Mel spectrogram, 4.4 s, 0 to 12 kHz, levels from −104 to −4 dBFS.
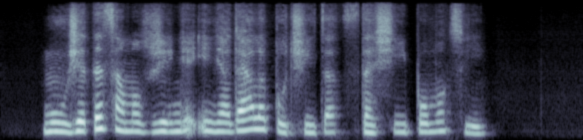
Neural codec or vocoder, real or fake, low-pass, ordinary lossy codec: codec, 16 kHz in and 24 kHz out, 0.9 kbps, LongCat-Audio-Codec, fine tuned four codebook decoder; fake; 10.8 kHz; AAC, 64 kbps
